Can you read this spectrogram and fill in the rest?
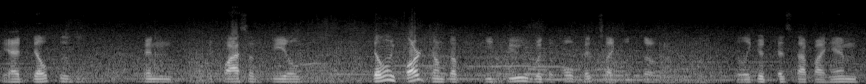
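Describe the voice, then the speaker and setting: A man's voice: mid-range voice, moderate pace, heavy background noise. A man giving casual color commentary on a sim race, loose and full of fillers. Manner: casual, filler-heavy analysis.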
